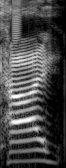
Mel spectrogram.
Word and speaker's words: Kai: Yeah, he's saying, is that Kai? I believe. If I don't know if I'm pronouncing that right. Yes. Kai.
